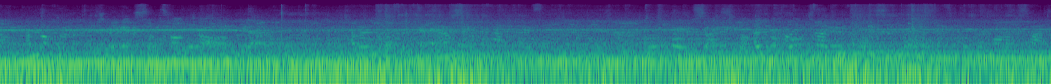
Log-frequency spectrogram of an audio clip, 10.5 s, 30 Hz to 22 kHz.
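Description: A VDL SB200 single-deck bus under way, heard from inside the passenger saloon: a steady engine and drivetrain drone with a high whine that fades about two seconds in. The drone eases a little about halfway through.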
